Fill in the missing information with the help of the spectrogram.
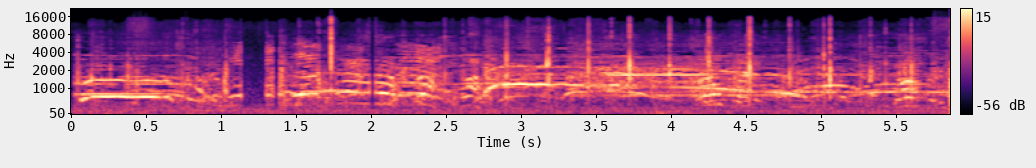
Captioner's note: applause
